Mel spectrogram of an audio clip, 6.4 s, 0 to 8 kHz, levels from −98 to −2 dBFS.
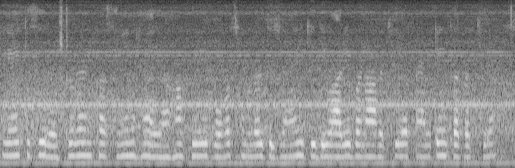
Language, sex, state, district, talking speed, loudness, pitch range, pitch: Hindi, female, Rajasthan, Bikaner, 185 wpm, -18 LUFS, 210-230 Hz, 225 Hz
